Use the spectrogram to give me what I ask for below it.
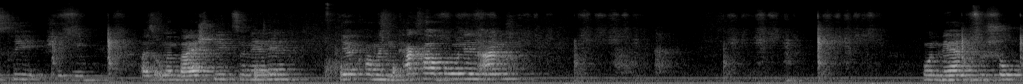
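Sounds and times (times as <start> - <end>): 
speech: 0.1 - 5.3, 9.2 - 10.2
writing on a board: 0.5 - 1.3, 4.2 - 8.8, 9.6 - 10.2.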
